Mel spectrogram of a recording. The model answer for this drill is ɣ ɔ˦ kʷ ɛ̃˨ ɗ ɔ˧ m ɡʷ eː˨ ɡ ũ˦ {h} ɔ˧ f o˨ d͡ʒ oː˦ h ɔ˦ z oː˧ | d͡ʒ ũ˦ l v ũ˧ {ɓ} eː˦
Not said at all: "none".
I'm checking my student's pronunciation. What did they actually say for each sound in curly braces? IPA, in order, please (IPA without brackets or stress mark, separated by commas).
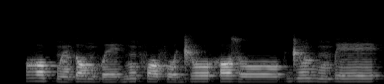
f, ɓ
